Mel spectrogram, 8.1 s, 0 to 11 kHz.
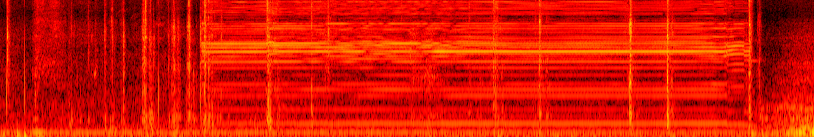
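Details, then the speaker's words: Mercedes 300CD, after replacing blown fuse: electric whirr starts, holds steady even pitch about five seconds, then cuts off; normal blower motor operation, fault was indeed the fuse. "Well, blower motor works again, so it was indeed the fuse."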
